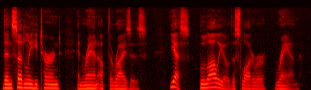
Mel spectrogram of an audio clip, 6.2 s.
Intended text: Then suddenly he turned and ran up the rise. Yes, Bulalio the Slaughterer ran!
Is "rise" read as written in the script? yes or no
no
